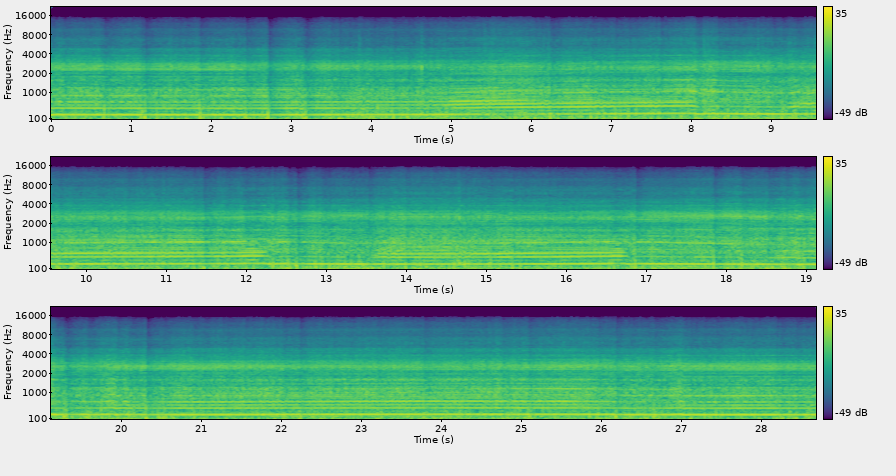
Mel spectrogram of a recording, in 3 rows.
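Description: Yamaha R6's inline-four engine running at a steady highway cruise, heard from the rider's seat with wind rush. About a third of the way in, its pitch climbs several times with short breaks between, then eases back down to the steady cruising note.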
